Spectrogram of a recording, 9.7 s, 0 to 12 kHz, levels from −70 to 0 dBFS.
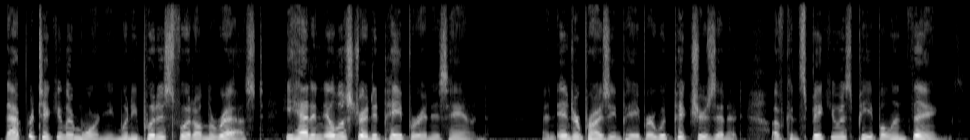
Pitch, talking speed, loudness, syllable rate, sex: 195 Hz, 185 wpm, -20 LUFS, 5.6 syllables/s, female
